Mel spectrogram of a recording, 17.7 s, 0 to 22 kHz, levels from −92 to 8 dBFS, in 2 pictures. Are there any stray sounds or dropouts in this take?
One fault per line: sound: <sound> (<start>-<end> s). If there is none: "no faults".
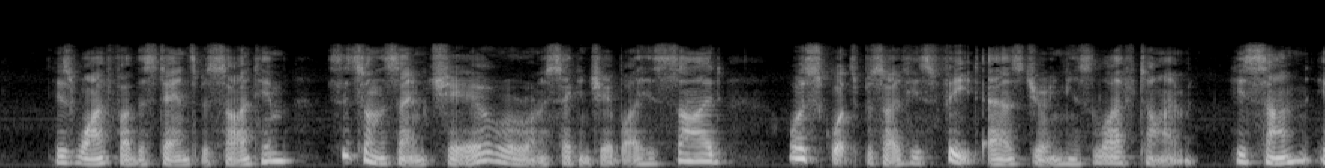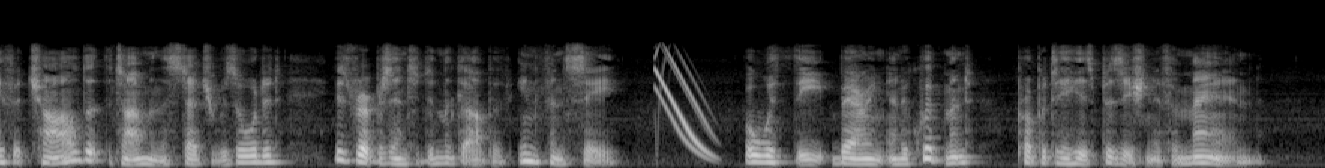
sound: chirp (13.2-13.7 s)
